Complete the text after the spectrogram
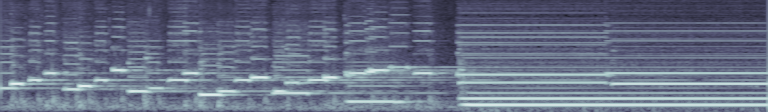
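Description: A pipe organ's recorder-like flute stop plays a quick, lilting melody of pure, breathy tones, then settles into a long sustained chord that holds steady to the end.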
